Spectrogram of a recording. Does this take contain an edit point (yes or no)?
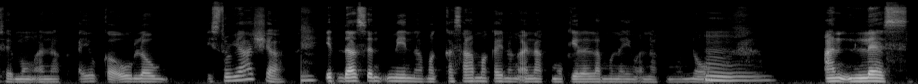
yes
